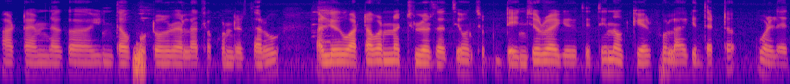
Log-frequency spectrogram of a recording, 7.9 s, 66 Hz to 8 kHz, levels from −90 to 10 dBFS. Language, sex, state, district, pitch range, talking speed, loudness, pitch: Kannada, male, Karnataka, Belgaum, 110-120 Hz, 160 wpm, -30 LUFS, 115 Hz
